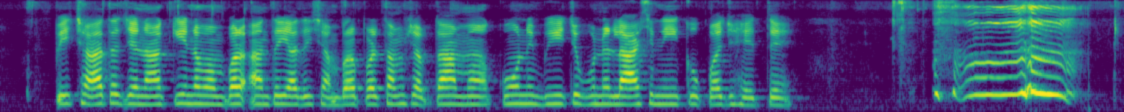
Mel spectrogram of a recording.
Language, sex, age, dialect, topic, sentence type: Maithili, female, 36-40, Angika, agriculture, question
